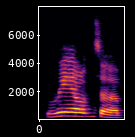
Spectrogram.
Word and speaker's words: realtor: Realtor.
